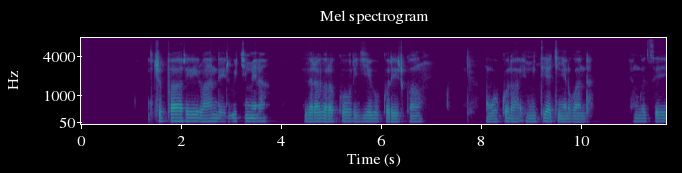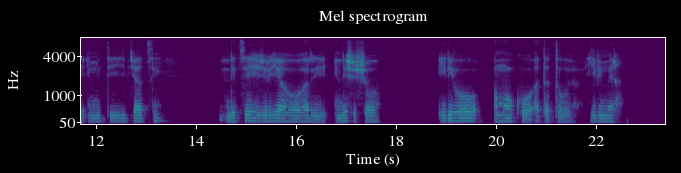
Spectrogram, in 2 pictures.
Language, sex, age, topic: Kinyarwanda, male, 25-35, health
